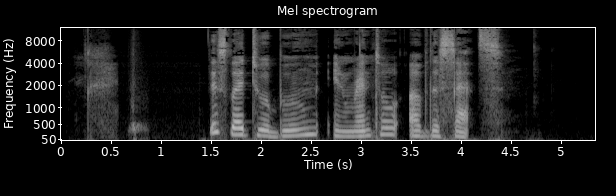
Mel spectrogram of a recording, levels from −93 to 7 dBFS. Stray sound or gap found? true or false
true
